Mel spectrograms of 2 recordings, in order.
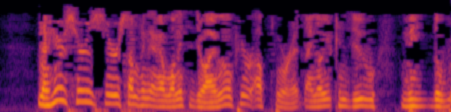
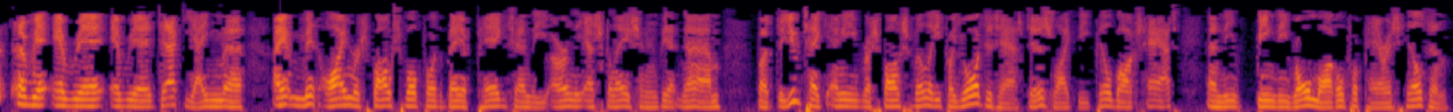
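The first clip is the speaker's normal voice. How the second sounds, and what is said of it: John F. Kennedy impression, Boston accent. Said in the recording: “this is Howard Stern pretty much doing John F. Kennedy. All it is it's a sort of a Boston accent because you throw era in front of everything. ... And that makes it Bostonian.”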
